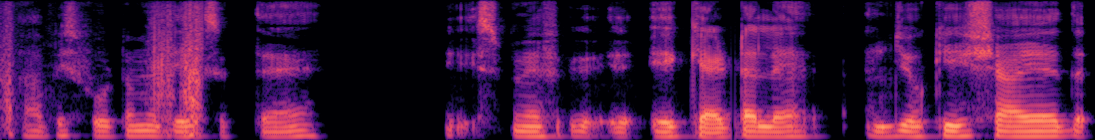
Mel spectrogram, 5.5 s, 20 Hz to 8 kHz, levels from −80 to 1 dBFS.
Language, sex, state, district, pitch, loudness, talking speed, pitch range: Hindi, male, Uttarakhand, Uttarkashi, 110 Hz, -21 LUFS, 165 wpm, 105-110 Hz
